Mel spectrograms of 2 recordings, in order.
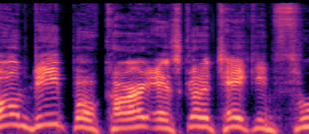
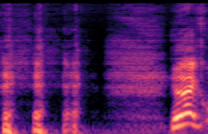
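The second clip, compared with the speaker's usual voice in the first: laughing; 4 dB louder than usual. Real, not acted. Laughs mid-story.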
